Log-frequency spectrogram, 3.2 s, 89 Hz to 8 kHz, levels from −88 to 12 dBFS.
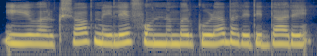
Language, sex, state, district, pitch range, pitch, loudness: Kannada, female, Karnataka, Bidar, 245-265 Hz, 245 Hz, -12 LUFS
